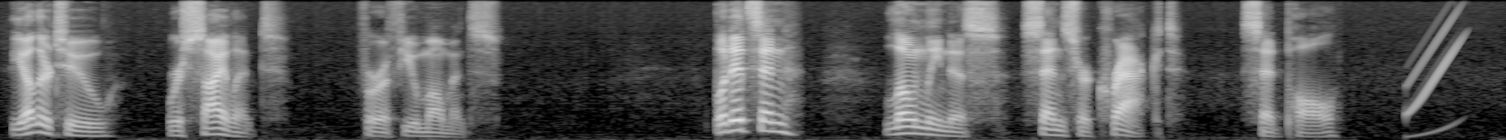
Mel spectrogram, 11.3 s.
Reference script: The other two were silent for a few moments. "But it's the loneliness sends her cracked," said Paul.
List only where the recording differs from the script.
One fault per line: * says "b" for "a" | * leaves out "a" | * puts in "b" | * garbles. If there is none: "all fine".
* says "an" for "the"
